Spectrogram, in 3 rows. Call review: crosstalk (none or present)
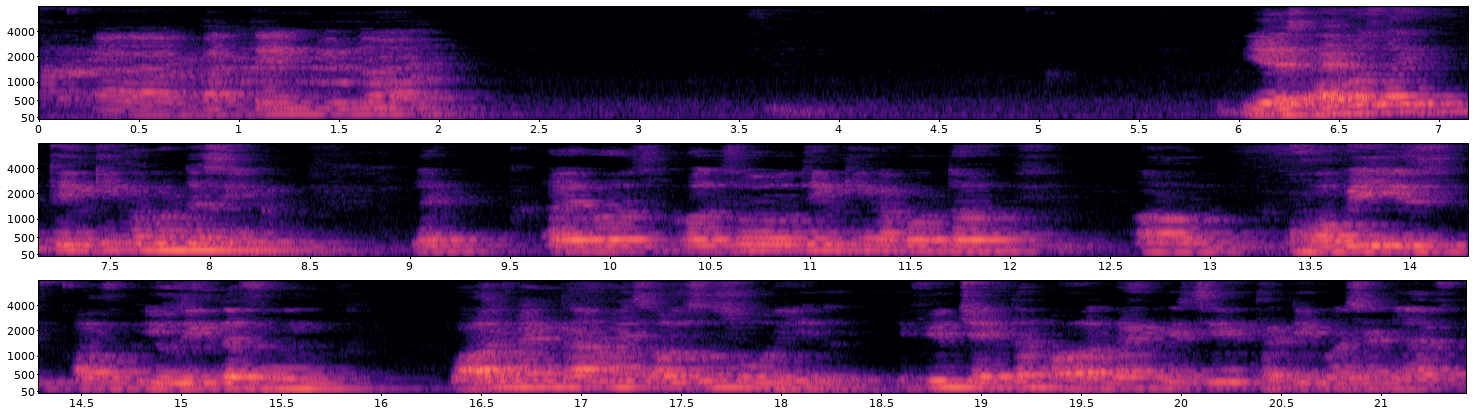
none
